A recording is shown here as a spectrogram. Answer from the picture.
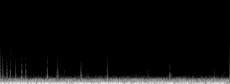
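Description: Deep rumble from a logo intro sound effect, with scattered light crackles over it, slowly fading.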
